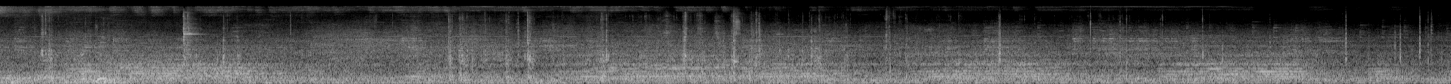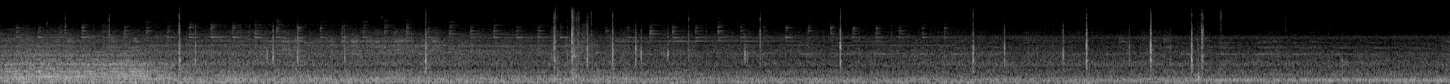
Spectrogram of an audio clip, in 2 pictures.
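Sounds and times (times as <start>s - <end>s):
train horn blasts: 0.0s - 16.8s
wheels clattering over rails: 0.0s - 26.8s
train rumble: 0.0s - 29.0s.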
